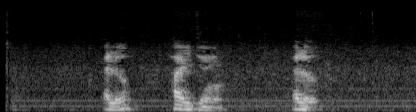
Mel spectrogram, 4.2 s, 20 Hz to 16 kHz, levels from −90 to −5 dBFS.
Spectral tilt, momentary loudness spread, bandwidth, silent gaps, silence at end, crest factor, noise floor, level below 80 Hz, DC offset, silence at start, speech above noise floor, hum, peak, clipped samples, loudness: -8.5 dB/octave; 12 LU; 10.5 kHz; none; 0.95 s; 22 dB; -58 dBFS; -60 dBFS; under 0.1%; 1.05 s; 30 dB; none; -10 dBFS; under 0.1%; -30 LUFS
